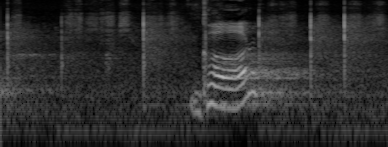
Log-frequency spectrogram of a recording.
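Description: Handwriting during a grade-two Hindi lesson: soft scratching strokes with a few sharp taps, heard close up beneath a teacher's speaking voice.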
